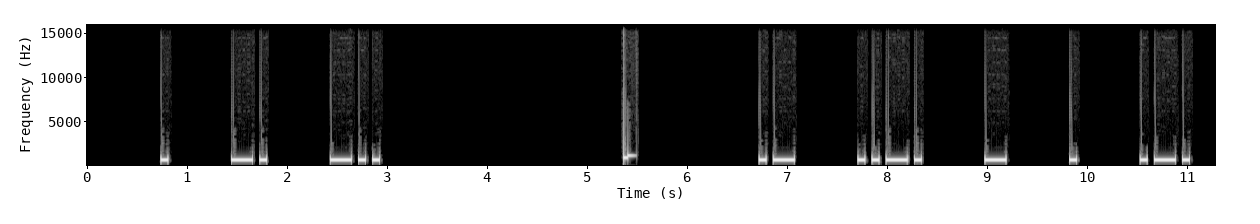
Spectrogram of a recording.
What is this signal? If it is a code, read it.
Morse code, heard as a keyed tone, about 17 wpm, spaced as for 10 wpm, 700 Hz. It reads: END AFTER
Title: 3x Character Spacing - Top 300 Words - 17wpm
